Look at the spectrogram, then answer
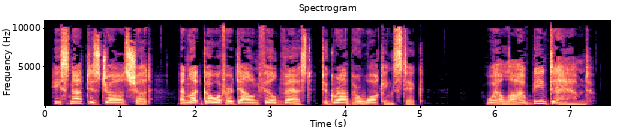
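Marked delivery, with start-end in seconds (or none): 5.9-7.3 chagrined whisper, slower. A man realizes he mistook her walking stick for a rifle, whispered with chagrin. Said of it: "he whispered, his voice rife with chagrin".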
